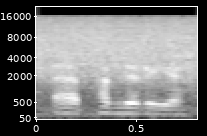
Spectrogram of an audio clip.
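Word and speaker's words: panadería: Panaderia.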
